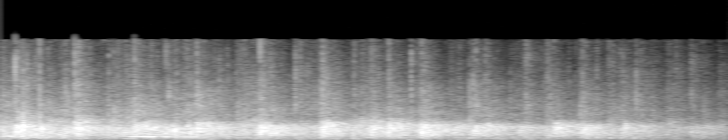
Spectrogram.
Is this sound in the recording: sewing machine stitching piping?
no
